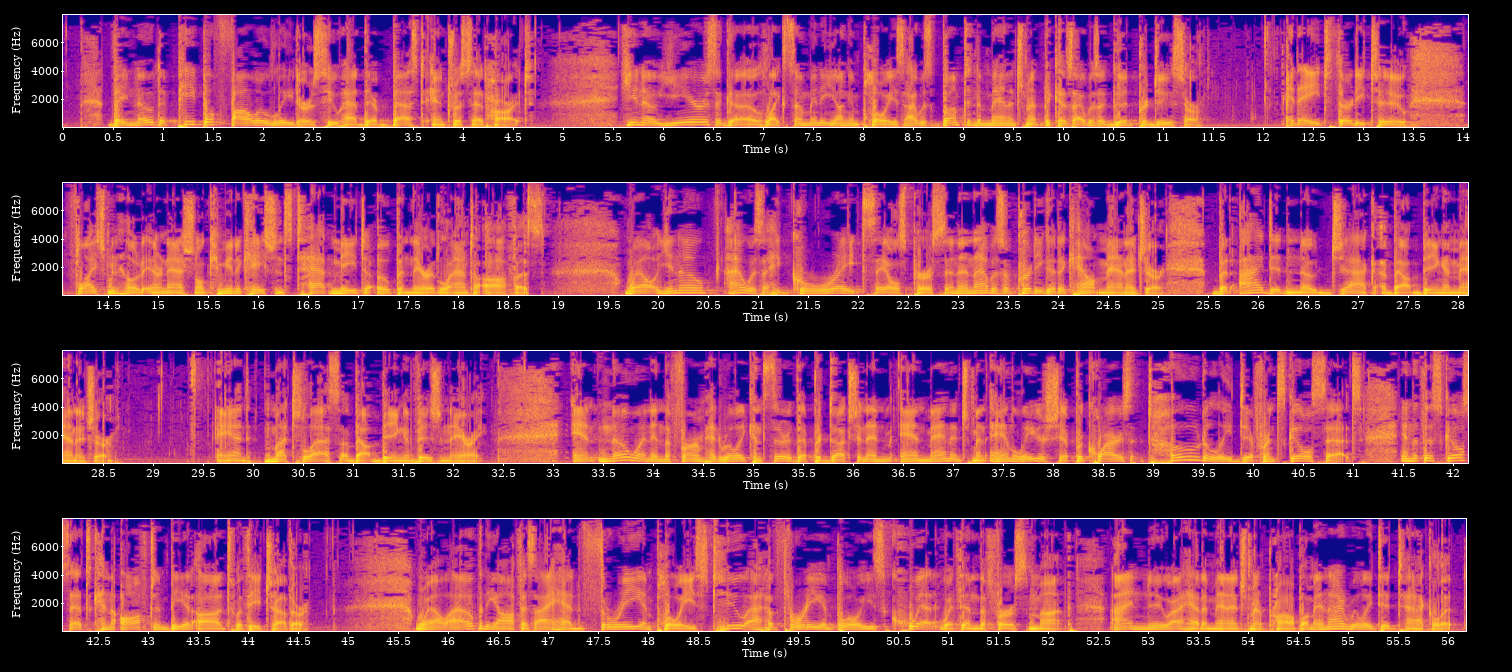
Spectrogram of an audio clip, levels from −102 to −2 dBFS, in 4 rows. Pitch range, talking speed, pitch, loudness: 100-140 Hz, 155 wpm, 115 Hz, -12 LUFS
